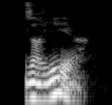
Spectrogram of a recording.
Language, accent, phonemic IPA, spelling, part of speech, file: English, Southern England, /zaɪˈɪə/, Zaire, proper noun, LL-Q1860 (eng)-Zaire.wav
- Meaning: 1. Former name of the Democratic Republic of the Congo: a country in Central Africa; used from 1971–1997 2. Synonym of Congo (major river in Central Africa)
